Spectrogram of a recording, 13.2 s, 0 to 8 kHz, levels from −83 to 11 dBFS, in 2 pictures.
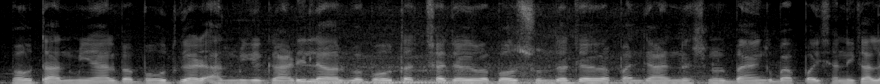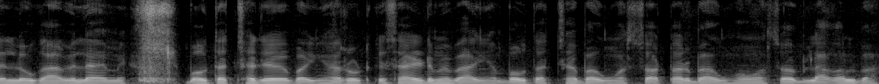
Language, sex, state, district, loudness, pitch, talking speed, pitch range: Bhojpuri, male, Bihar, East Champaran, -25 LUFS, 125 Hz, 205 wpm, 120-130 Hz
